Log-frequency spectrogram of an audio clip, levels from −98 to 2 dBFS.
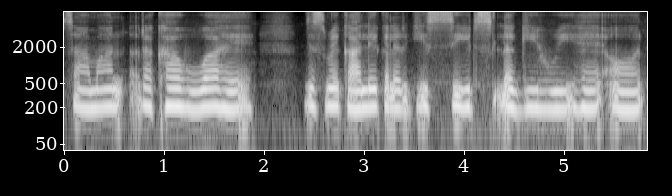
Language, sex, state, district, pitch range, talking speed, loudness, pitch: Hindi, female, Madhya Pradesh, Bhopal, 190-205 Hz, 135 wpm, -16 LUFS, 200 Hz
